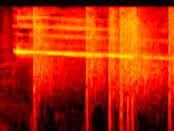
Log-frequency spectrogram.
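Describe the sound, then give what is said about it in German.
Fireworks going off: a high whistling streak rises and holds, while several sharp booms and crackling bursts punch through at irregular intervals, loud and with no one speaking. “Ein ordentliches Feuerwerk gibt es ja im Europapark bei jedem Flug im Voletarium.”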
